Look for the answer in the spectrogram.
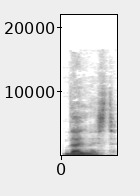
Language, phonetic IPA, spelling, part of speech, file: Russian, [ˈdalʲnəsʲtʲ], дальность, noun, Ru-дальность.ogg
- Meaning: distance, remoteness, range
